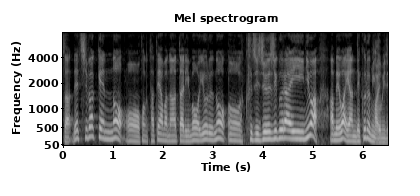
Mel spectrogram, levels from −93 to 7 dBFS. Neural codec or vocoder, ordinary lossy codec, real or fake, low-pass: codec, 16 kHz, 16 kbps, FunCodec, trained on LibriTTS, 50 frames a second; none; fake; none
